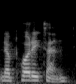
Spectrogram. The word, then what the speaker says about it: Napolitan: Apparently, in Japan, they pronounce it Napolitan.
